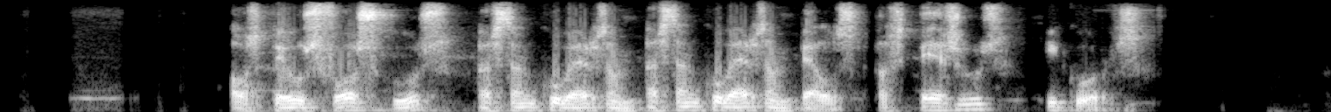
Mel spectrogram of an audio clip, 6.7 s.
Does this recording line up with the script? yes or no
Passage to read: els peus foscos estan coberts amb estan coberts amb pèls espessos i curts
yes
